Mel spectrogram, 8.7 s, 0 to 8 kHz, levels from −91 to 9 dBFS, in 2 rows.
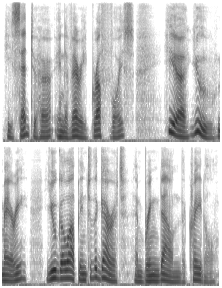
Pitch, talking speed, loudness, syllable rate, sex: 130 Hz, 160 wpm, -18 LUFS, 4.0 syllables/s, male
